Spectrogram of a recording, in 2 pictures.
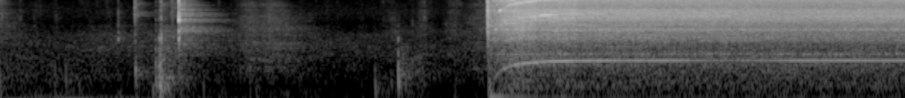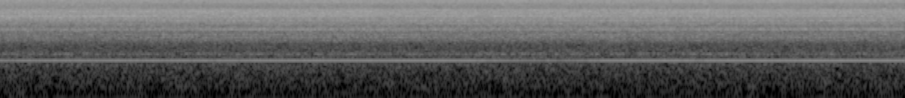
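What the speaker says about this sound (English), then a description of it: "So now you're gonna vacuum the air out." An electric air pump draws air out of a tube chamber in a DockyDock. After a few seconds of quiet handling noises it starts abruptly with a loud, steady whirring whine that holds for the rest of the clip.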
